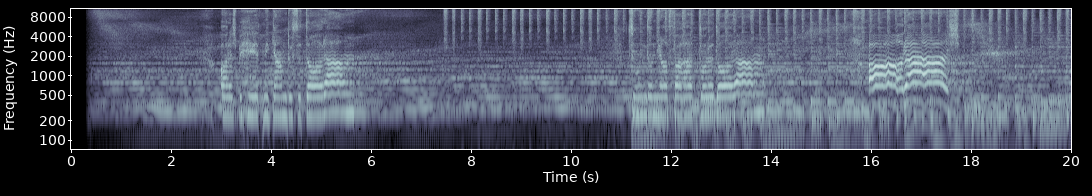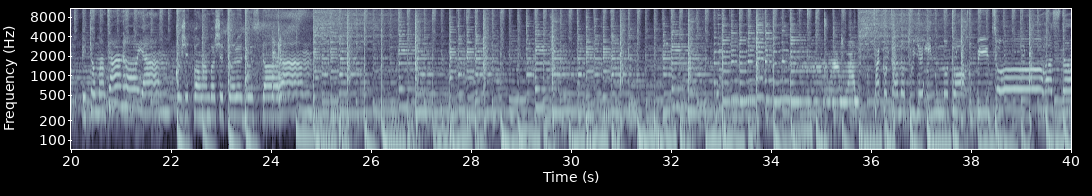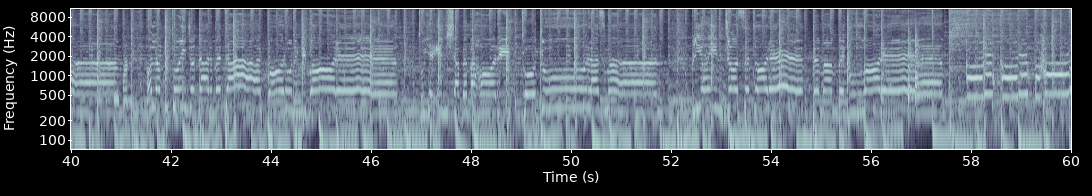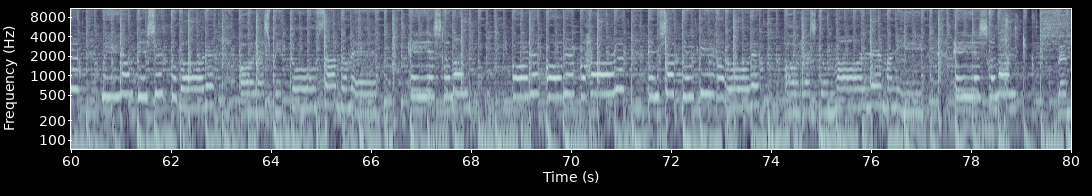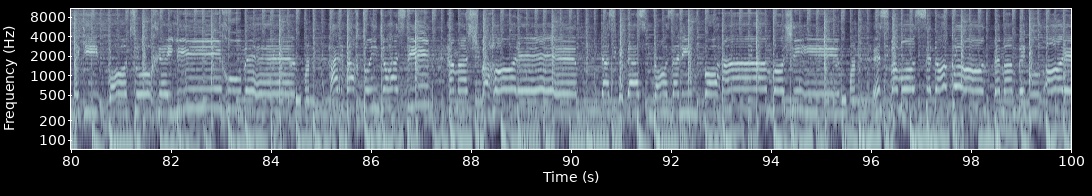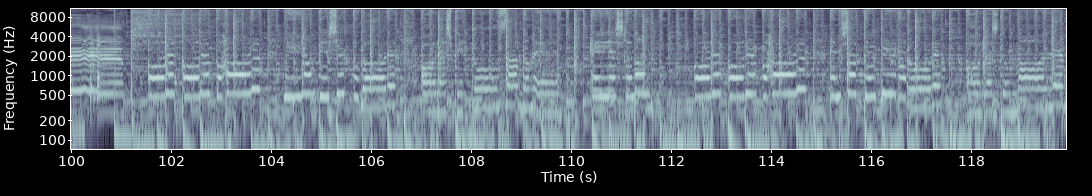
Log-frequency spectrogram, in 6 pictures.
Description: это зажигательный трек в жанре поп и ориентальной музыки
Звучание песни яркое и мелодичное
